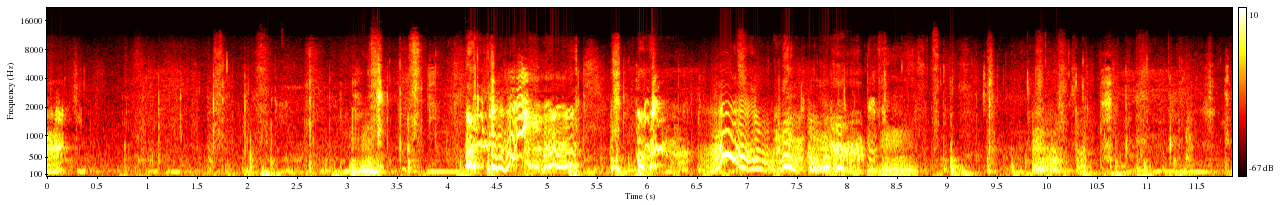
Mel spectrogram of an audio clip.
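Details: Feisty puppy growling playfully: low rumbling at first, then louder wavering growls mixed with quick high-pitched barks about four per second, fading back to a low grumble.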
